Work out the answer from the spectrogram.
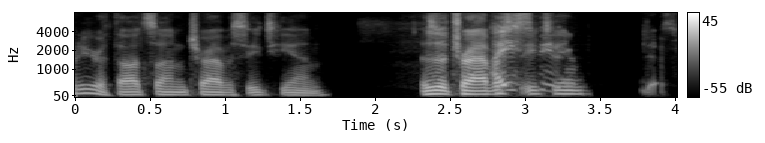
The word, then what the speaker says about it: Etienne: Is that pronounced right? Etienne? ETN.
